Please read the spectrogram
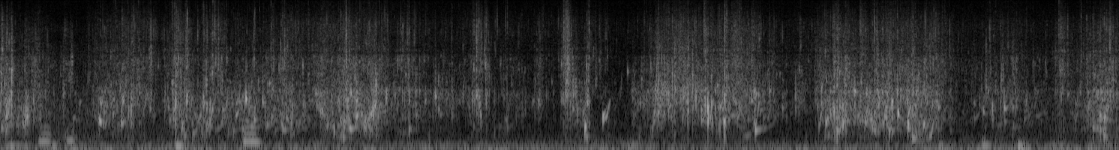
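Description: Hands and feet splashing and squelching in shallow muddy water in irregular bursts, with wet sloshes and sucking slaps as the mud is groped through and scooped by hand.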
